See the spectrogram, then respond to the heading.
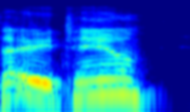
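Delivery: calling out loudly. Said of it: "And he goes".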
